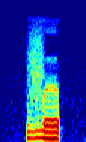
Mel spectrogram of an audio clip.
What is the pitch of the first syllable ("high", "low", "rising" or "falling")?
low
